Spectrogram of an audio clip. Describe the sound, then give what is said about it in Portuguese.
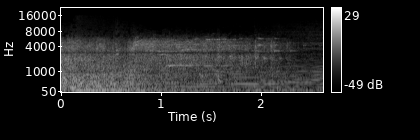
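Ice breaks apart in a dense, loud crashing and crunching roar that holds steady and slowly fades. “Quebrou? Quebrou? Quebrou o gelo.”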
